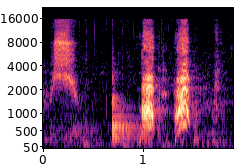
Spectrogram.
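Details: Inca, a female sheepdog on a County Kilkenny farm in Ireland, makes noise while helping move Zwartbles ewes and lambs at their last breakfast together before weaning; two sharp barks after a brief spoken word.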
